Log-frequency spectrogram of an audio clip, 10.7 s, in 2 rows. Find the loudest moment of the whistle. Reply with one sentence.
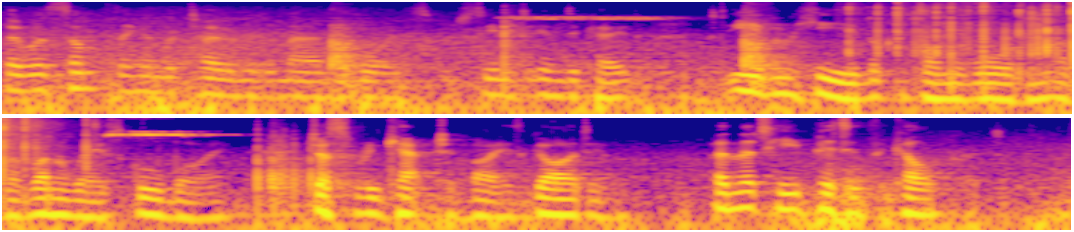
The volume of the whistle peaks at 6 seconds.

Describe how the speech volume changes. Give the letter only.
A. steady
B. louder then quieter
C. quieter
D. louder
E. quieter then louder
D.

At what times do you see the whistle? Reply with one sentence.
The whistle can be heard from 2.5 to 3.4 s and from 5.8 to 6.3 s.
